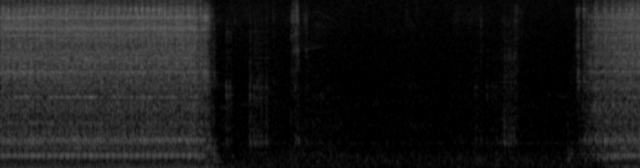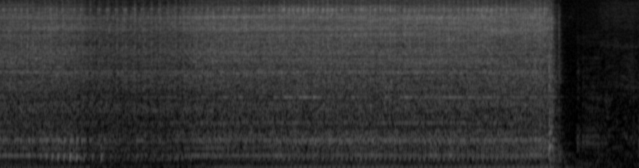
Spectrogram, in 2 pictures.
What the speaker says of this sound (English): And we sew the two blocks together.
